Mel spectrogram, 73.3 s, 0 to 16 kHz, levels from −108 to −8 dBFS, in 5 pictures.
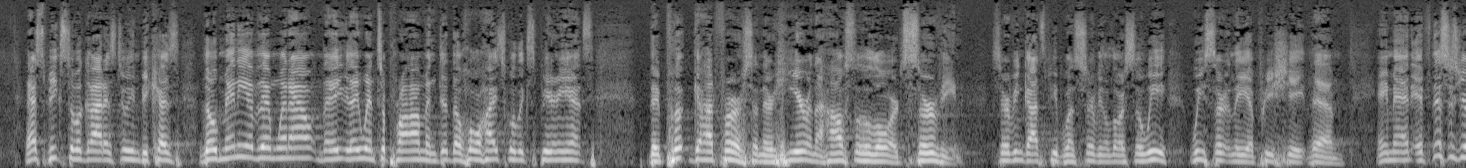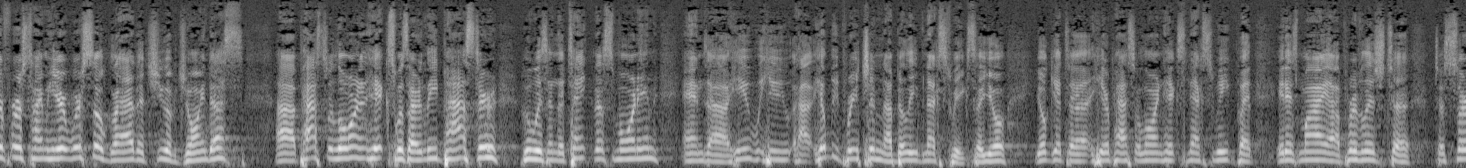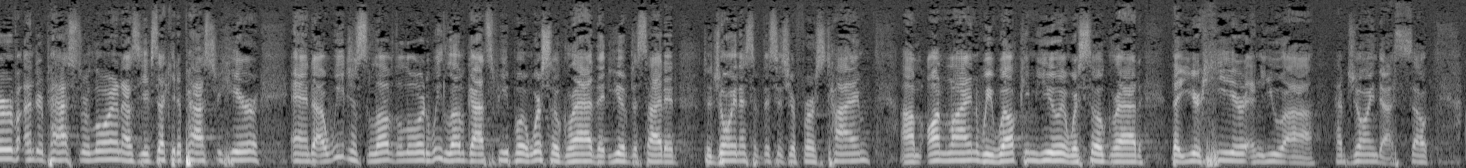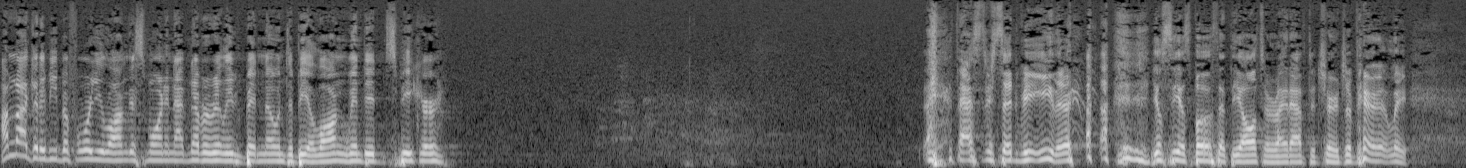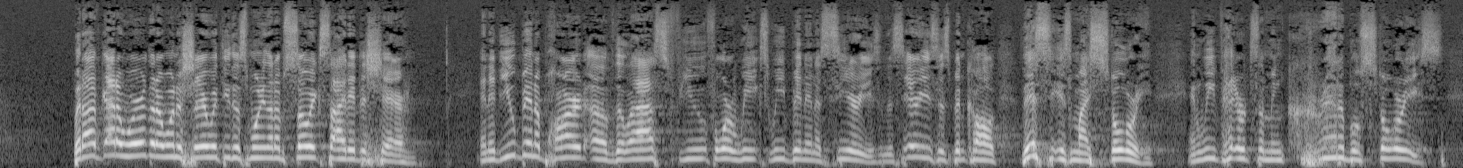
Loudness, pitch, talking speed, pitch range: -29 LUFS, 175 Hz, 215 wpm, 155-200 Hz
